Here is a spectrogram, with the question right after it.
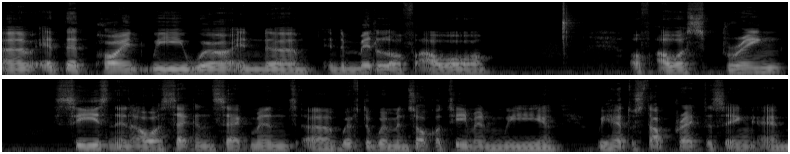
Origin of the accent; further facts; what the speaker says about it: Germany; English is a second language; So I'm originally from Germany, so I still follow a lot of news sites and a lot of media from Germany.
